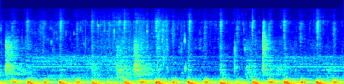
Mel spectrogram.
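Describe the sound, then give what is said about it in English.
Music built from Whirlpool washing machine sounds, with watery sloshing and clattering layered over a steady, repeating low thumping beat. “because that was the name of the Whirlpool machine. So the whole album is made of washing machines. You know, you're going to let us hear it, aren't you? Going to let you hear a bit of it.”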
